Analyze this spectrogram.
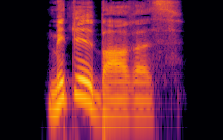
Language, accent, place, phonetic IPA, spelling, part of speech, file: German, Germany, Berlin, [ˈmɪtl̩baːʁəs], mittelbares, adjective, De-mittelbares.ogg
- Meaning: strong/mixed nominative/accusative neuter singular of mittelbar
